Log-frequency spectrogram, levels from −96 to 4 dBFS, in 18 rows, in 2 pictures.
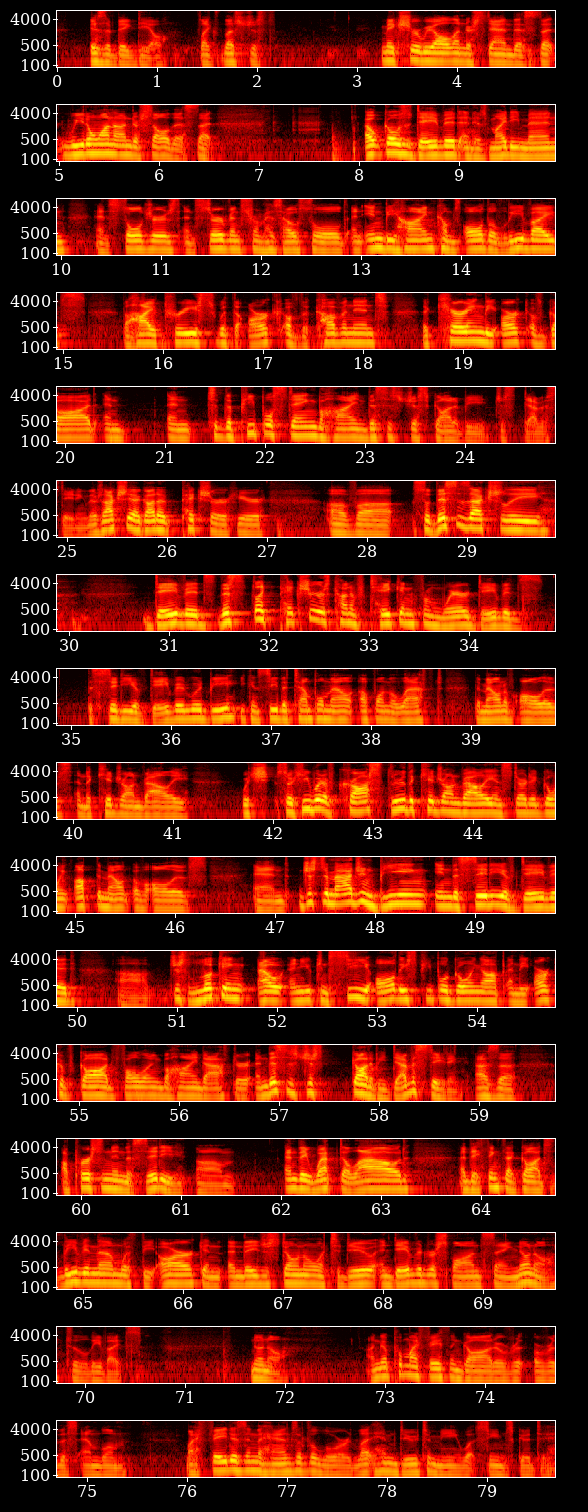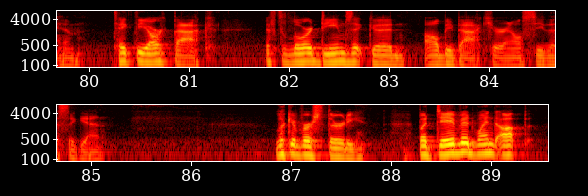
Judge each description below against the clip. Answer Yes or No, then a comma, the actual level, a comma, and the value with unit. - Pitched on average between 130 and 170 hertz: Yes, low, 135 Hz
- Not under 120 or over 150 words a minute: No, average, 185 wpm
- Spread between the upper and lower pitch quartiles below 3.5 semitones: No, average, 4.0 semitones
